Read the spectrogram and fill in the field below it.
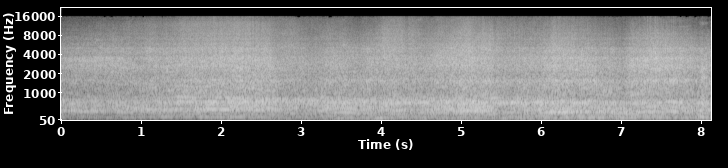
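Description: B-Modified race cars roar around the Springfield Raceway oval during a Turkey Bowl B-Main, a continuous blended engine drone from the field with no talk.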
